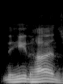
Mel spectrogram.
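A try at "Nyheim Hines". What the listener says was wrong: you do know you've pronounced it wrong every single week it's there's an m at the end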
